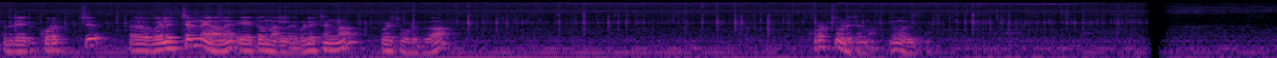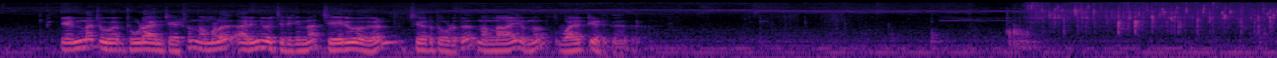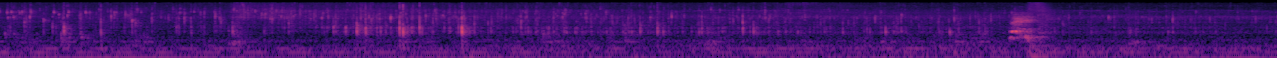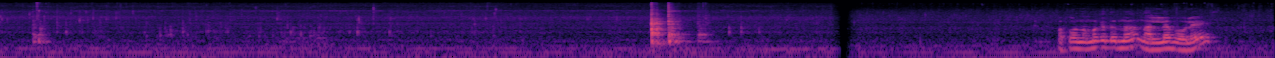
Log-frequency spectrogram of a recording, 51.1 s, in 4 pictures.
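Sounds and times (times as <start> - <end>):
vegetables sizzling in hot oil: 0.0 - 51.0
steel spoon stirring: 22.9 - 23.6.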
